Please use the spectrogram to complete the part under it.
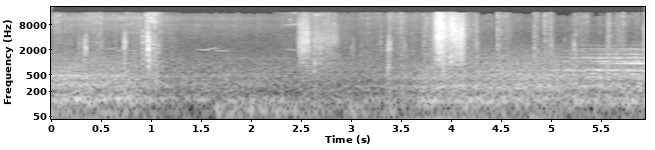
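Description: A heavy wooden door swings open.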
